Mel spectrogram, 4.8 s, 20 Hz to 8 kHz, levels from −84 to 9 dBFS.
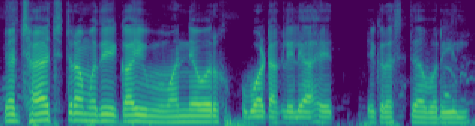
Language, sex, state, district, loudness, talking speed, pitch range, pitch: Marathi, male, Maharashtra, Washim, -16 LUFS, 125 wpm, 125-150 Hz, 130 Hz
